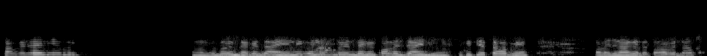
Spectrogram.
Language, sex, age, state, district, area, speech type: Bengali, female, 30-45, West Bengal, Murshidabad, rural, conversation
